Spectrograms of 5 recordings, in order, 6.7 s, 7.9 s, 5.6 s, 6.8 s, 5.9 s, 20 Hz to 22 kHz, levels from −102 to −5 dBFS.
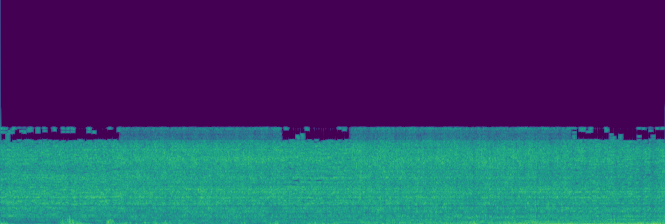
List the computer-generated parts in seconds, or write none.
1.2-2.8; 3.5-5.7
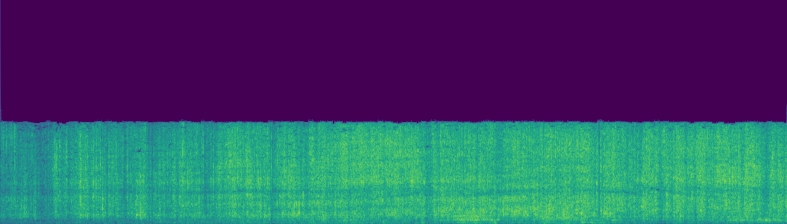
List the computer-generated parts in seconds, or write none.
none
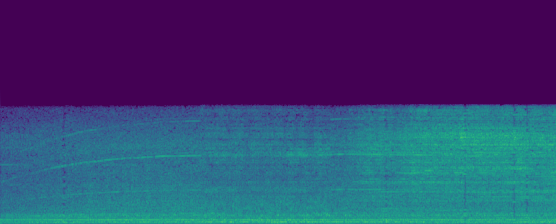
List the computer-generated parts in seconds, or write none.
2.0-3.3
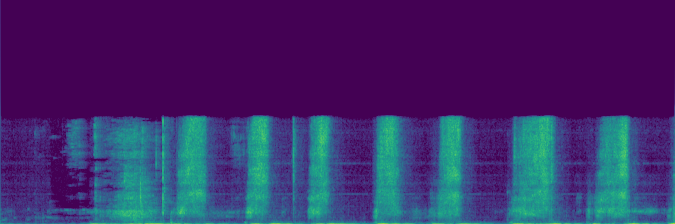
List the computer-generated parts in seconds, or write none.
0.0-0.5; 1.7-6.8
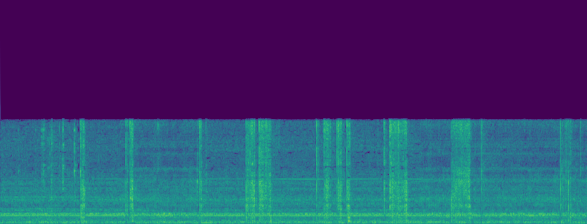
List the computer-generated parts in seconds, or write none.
1.2-2.0; 4.2-5.9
